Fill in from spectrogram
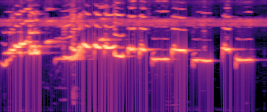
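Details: White-rumped shama from Borneo used as a morning singing prompt for other birds: clear, high whistled notes in short separated phrases, several falling and levelling off, with no other sound.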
